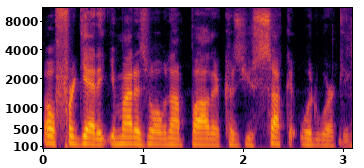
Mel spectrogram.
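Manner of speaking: flat, mock deadpan delivery. Retelling a woodworking comedy skit, imitating its deadpan delivery. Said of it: "it's his deadpan".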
